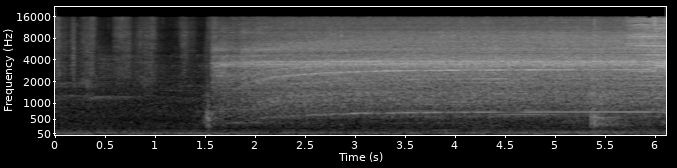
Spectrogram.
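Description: A small electric motor, like a power tool's, starts about one and a half seconds in, its whine rising briefly and then running steady. It grows louder, with a brighter hiss, near the end.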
